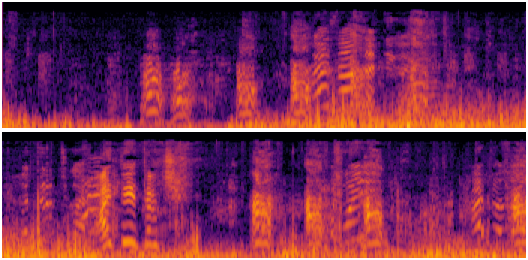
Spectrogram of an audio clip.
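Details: Croatian Sheepdog barking: short, arched, harmonic barks come in irregular bursts, overlapped by people talking nearby and a steady low rumble of wind or handling noise.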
